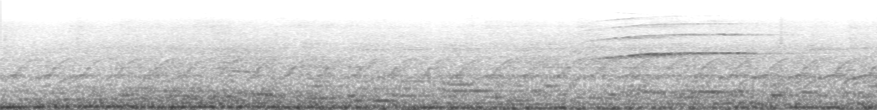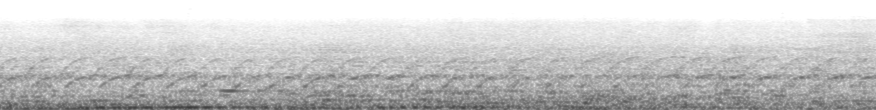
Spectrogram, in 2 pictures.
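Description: An alarm sounding outside in Playa del Carmen, a faint rising and falling electronic wail heard briefly in the distance over a constant dense background rumble.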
